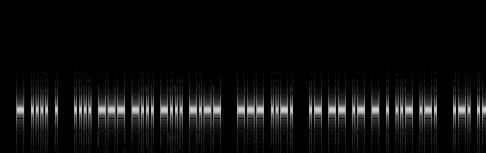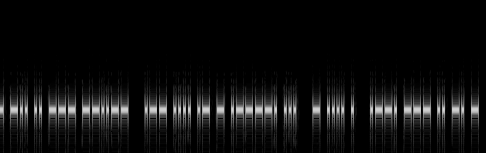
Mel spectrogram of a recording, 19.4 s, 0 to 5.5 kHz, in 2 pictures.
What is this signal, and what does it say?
Morse code, heard as a keyed tone, about 25 wpm, 600 Hz. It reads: THE HOBBY OF AMATEUR RADIO, WHAT'S THE POINT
